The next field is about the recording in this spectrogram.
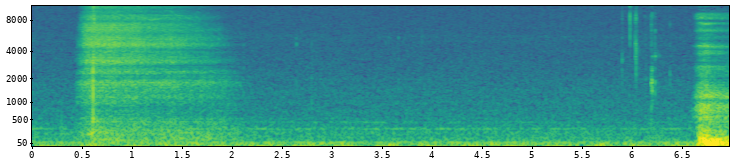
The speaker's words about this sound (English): At this point, you should be taking a deep breath and just breathe.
